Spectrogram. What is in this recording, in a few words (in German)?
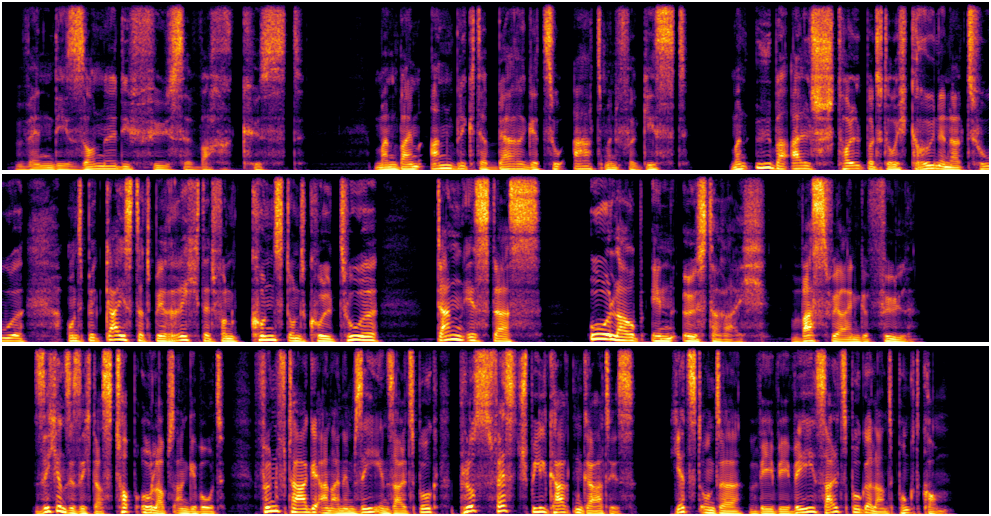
Werbung Oesterreich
